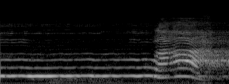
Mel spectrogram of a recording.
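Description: A single voice holding one long, steady note, with a short swoop up and back down in pitch near the end, then dying away in a reverberant tail.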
